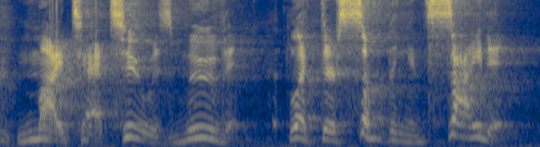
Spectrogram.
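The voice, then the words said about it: Performs a female character's voice. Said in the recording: “you want to do her voice.”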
